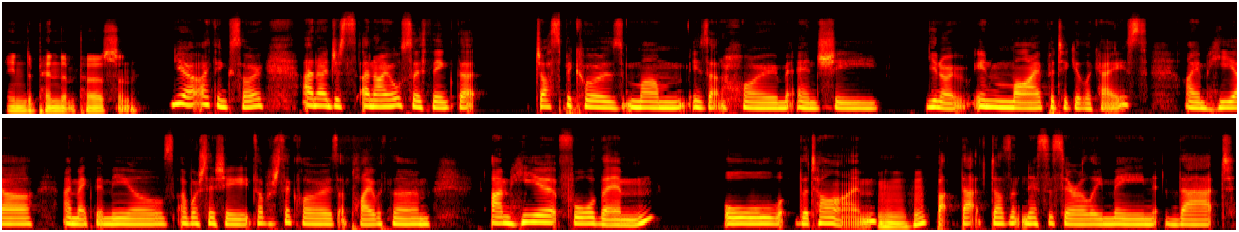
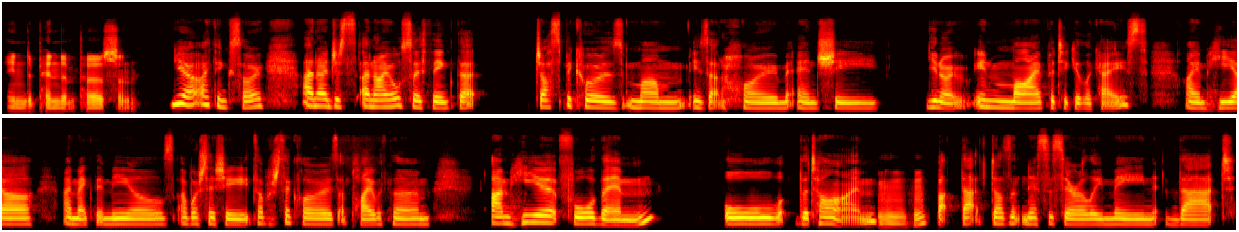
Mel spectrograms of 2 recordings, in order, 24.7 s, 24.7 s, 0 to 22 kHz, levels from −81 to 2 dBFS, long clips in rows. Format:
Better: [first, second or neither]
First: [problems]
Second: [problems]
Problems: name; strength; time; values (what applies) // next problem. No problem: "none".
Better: first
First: none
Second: thin; somewhat; fading below 300 Hz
